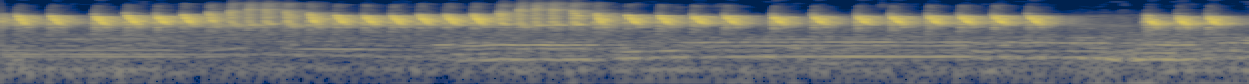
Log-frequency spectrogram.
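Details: Sooty-headed bulbul (kapas tembak) in energetic song, recorded for tutoring competition birds: a nearly unbroken five-second rattle of crisp repeated notes, about eight per second, twice lifting into higher buzzy phrases, then a brief pause and restart.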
